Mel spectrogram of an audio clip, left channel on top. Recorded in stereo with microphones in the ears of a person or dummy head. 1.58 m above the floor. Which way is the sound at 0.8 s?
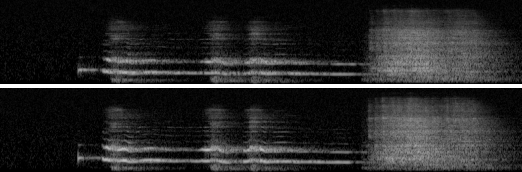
45° right (ahead or behind).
